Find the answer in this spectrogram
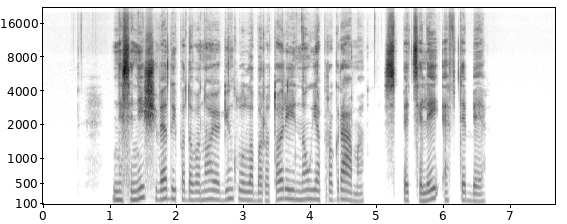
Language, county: Lithuanian, Alytus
